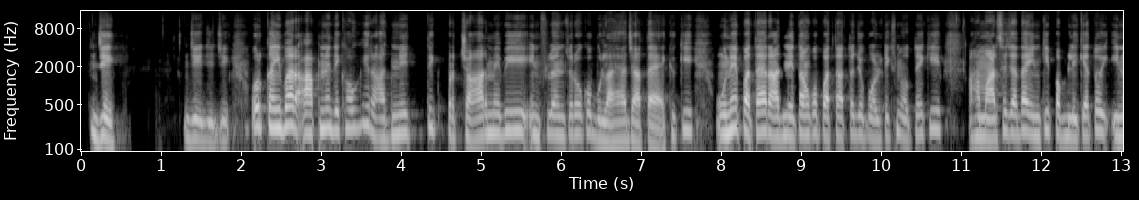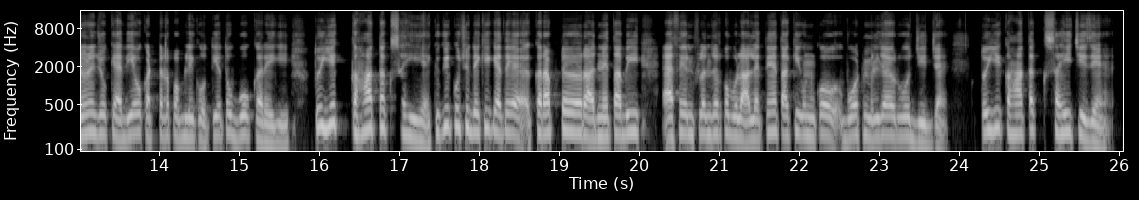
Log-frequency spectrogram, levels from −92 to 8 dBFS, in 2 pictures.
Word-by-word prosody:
जी। 155 -4 +3 0.9
जी, 145 -1 -1
जी, 130 -1 -4
जी। 135 - -7 0.3
और 230 0 +3
कई 215 -1 +7
बार 235 +1 +8
आपने 205 +3 +4
देखा 200 +1 -2
होगा 215 +1 -3
कि 245 0 -2
राजनीतिक 175 +4 -4
प्रचार 160 -1 +1
में 180 0 0
भी 195 +1 0 0.3
इन्फ्लुएंसरों 170 0 -2
को 185 - -4
बुलाया 135 -4 -1
जाता 125 -3 +2
है - - +1
क्योंकि 195 +4 -5 0.4
उन्हें 200 +5 +6
पता 185 - +5
है, 190 - +8
राजनेताओं 165 0 +4
को 185 - -1
पता 160 0 +2
होता 160 - -2
है - - -9
जो 170 - -3
पॉलिटिक्स 155 +1 -6
में 180 - -5
होते 150 +4 -6
हैं 175 - -3
कि 210 +2 -4 0.4
हमारे 155 -2 +3
से 190 - -3
ज़्यादा 180 +1 +2
इनकी 180 +1 +1
पब्लिक 155 -3 0
है 165 - +3
तो 200 -1 0
इन्होंने 170 +1 -1
जो 175 0 -4
कह 160 -3 0
दिया 165 +4 -1
वो 180 - -2
कट्टर 170 +2 -3
पब्लिक 155 -2 -3
होती 145 +4 -5
है 165 - -3
तो 180 0 -5
वो 165 +2 -2
करेगी। 120 -1 -2 0.3
तो 225 - -1
ये 230 +3 +3 0.2
कहाँ 190 +3 +3
तक 215 -1 -1
सही 165 -8 -2
है 120 -3 -4
क्योंकि 210 - -2
कुछ 225 0 -3
देखिए 200 +1 -1
कहते 185 -2 +2
हैं - - 0
करप्ट 180 +1 +4 0.3
राजनेता 155 +2 +3
भी 185 0 0 0.4
ऐसे 180 +3 -1
इन्फ्लुएंसर 175 0 -2
को 185 - -2
बुला 155 -4 +3
लेते 145 +5 -2
हैं 190 0 0
ताकि 170 +2 0
उनको 165 +2 -1 0.2
वोट 165 +2 -2
मिल 155 -2 -3
जाए 165 0 +1
और 160 - -3
वो 160 0 -2
जीत 130 -4 -3
जाए। - - -4 0.4
तो 185 - -1
ये 200 +3 -1
कहाँ 175 -2 +1
तक 200 0 -2
सही 185 0 +1
चीज़ें 155 -7 -1
हैं? 105 - -13
170 Hz, 205 wpm, -22 LUFS, 155-185 Hz, 0.9 s, बार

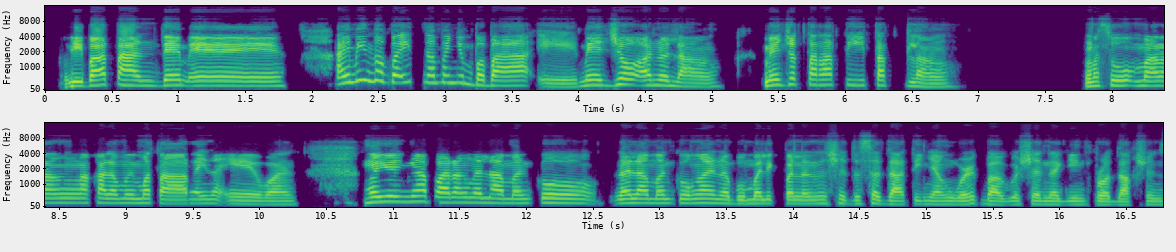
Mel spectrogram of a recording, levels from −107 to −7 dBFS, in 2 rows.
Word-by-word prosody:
'Di 185 +3 +6
ba, 215 +2 +7
tandem. 220 0 +4
Eh, 195 -1 +4 0.5
I - - +5
mean, 420 +1 +1
mabait 355 -4 +1
naman 325 0 -1
'yong 310 - -4
babae, 205 -9 0
medyo 220 +5 +2
ano 220 +1 +1
lang, 160 -2 -2 0.3
medyo 230 +5 +2
taratitat 230 -3 -1
lang. 155 -3 -4 1.0
Masu 205 +4 0
parang 200 0 0
akala 195 -1 0
mo'y 185 0 -5
mataray 165 -3 0
na 170 0 -6
ewan. 135 -2 -3 0.5
Ngayon 235 +3 +3
nga 245 - +3
parang 215 -2 +1
nalaman 185 -3 -1
ko, 185 -4 -3
nalaman 180 +1 0
ko 180 0 -4
nga, 185 0 +1
na 165 -3 -3
bumalik 165 +1 -2
pala 160 -1 -1
na 160 - -6
siya 165 +1 -4
do'n 155 -1 -8
sa 165 -2 -3
dati 140 0 -2
niyang 135 -1 -3
work 135 +4 -3
bago 135 -2 -2
siya 135 0 -3
naging 130 0 -5
production 125 0 -4
185 Hz, 160 wpm, -23 LUFS, 155-215 Hz, 1.0 s, ba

